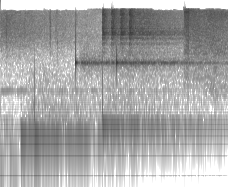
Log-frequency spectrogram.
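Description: Eurorack modular synthesizer playing a semi-generative ambient electronic patch: low notes that start sharply and ring on, one just after the start and another about a second in, with a high steady tone entering under a second in and a short burst of hiss near the end.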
